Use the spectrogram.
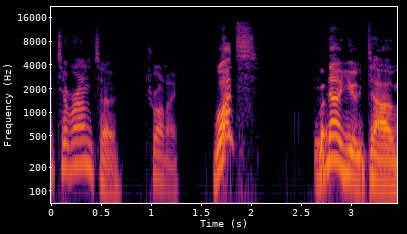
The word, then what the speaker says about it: Toronto: Yeah, well, it's the same with like it's same when we say Toronto, like that's how it's supposed to be said, but because they lose half the syllables and just call it trow, like people get mad when I pronounce it properly. It's Toronto, but they're like, no, it's trow, and I'm like, okay, well that's T-O.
